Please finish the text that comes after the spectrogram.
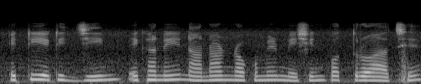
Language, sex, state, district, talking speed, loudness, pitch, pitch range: Bengali, female, West Bengal, Jhargram, 130 wpm, -23 LUFS, 200 Hz, 190-210 Hz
